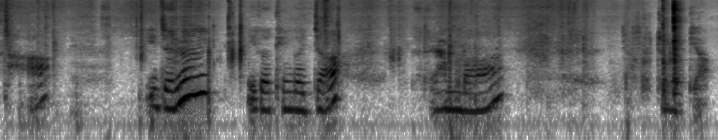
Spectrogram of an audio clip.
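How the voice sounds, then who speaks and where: A woman's voice: fairly high pitch, expressive, slow pace, long pauses, noisy background. A young girl hosting her channel, narrating a toy build step by step with cheerful ta-da calls. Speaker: channel host.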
